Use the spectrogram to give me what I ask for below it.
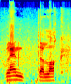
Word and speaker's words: Glendalough: Swedish or whatever they're all related um so Glenn the lock is gland or lock which is Glenn of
